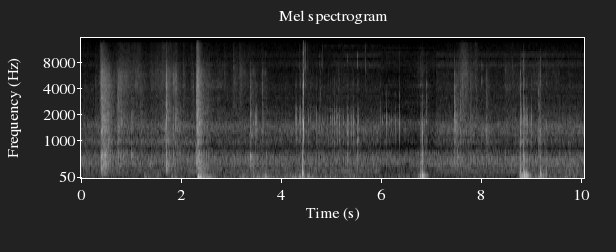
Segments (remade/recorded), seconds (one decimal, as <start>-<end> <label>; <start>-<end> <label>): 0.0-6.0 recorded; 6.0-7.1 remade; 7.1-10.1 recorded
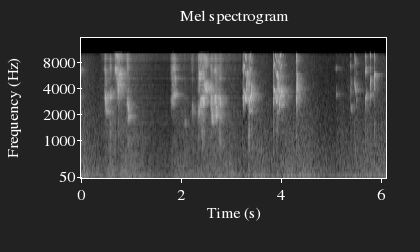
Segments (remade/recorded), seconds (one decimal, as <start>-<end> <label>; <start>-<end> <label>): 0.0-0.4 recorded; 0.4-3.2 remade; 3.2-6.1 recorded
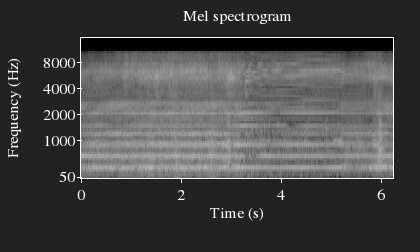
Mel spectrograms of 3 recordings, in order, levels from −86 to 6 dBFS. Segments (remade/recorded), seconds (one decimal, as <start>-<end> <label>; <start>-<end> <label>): 0.0-3.2 remade; 3.2-5.2 recorded; 5.2-6.2 remade

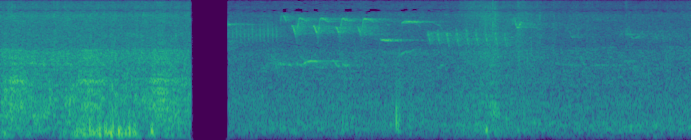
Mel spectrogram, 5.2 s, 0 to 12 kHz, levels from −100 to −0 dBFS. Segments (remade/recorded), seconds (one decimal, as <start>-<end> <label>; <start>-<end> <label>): 0.0-5.2 recorded

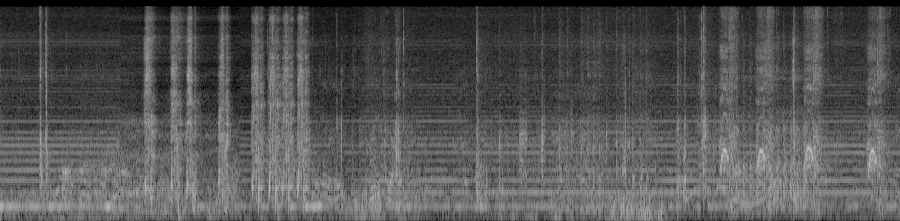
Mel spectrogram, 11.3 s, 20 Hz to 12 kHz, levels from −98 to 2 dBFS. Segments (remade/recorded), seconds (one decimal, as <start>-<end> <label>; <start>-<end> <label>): 0.0-1.5 recorded; 1.5-3.0 remade; 3.0-11.3 recorded

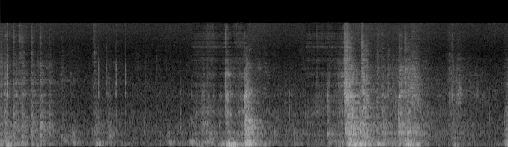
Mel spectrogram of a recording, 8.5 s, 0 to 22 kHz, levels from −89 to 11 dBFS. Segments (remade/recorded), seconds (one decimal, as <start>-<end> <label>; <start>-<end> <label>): 0.0-3.2 recorded; 3.2-4.1 remade; 4.1-5.1 recorded; 5.1-5.8 remade; 5.8-8.5 recorded

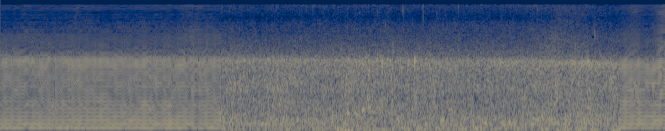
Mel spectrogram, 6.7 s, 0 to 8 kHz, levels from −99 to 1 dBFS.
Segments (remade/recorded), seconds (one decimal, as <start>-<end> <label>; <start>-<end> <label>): 0.0-2.2 remade; 2.2-6.2 recorded; 6.2-6.7 remade

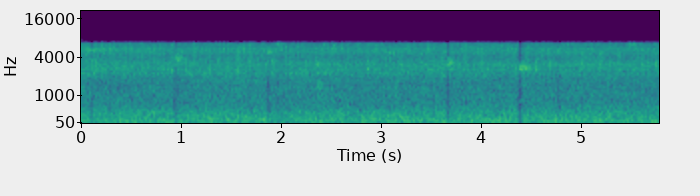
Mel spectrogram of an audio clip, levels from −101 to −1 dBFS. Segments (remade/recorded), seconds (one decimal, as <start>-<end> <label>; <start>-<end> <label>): 0.0-0.8 remade; 0.8-2.0 recorded; 2.0-3.0 remade; 3.0-3.5 recorded; 3.5-4.2 remade; 4.2-5.8 recorded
